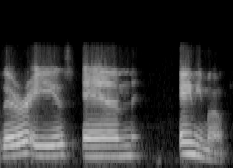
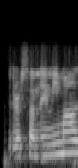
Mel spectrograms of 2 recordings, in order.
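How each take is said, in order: First: It is said slowly, with every word separate. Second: It is said quickly, with the words run together. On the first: The speaker calls it wrong. "You don't say, oh, there is an animal. No" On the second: The speaker calls it right. "you have to say it quickly"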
